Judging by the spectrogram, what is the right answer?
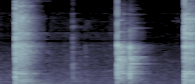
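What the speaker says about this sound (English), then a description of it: "using the full length of the hammer handle and creating some nice snapping blows" A blacksmith's hammer strikes a punch driven through bright-hot steel while forging a skillet handle, three sharp snapping blows spaced about a second apart, each ringing briefly before fading, with a faint lighter tap between the first two.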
